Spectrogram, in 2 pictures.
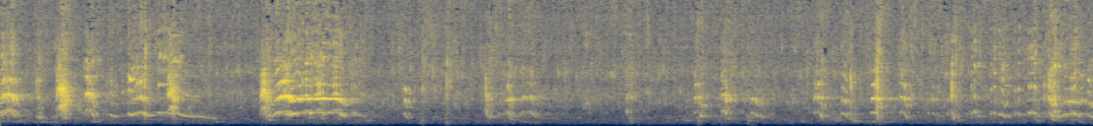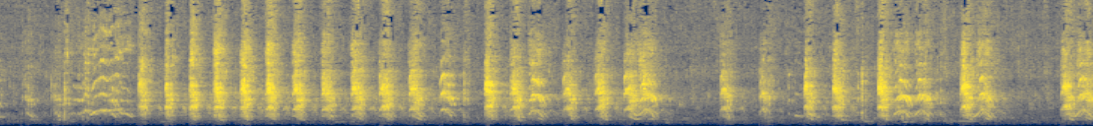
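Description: A fox gives high, whining squeaks, then a fast run of sharp, repeated yelps.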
